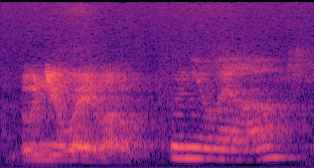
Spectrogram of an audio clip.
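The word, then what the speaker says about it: buñuelo: please it's from spanish are there any other pronunciations there's just the one bunier huelo moving your way though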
